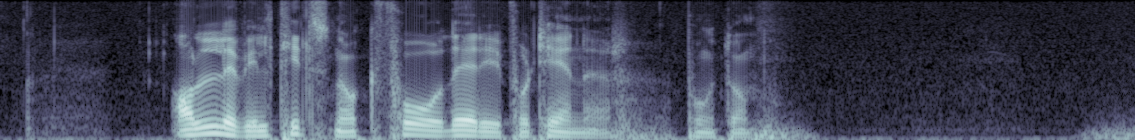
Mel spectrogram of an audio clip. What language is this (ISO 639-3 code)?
nor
